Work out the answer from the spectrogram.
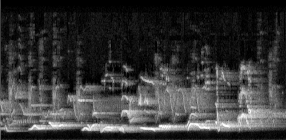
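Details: Eurasian blackbird singing in a springtime beech tree by a lake at evening, one of two birds singing: fluted, warbling phrases sliding around the low whistle range, with thinner, higher twittering flourishes at the end of each phrase.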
